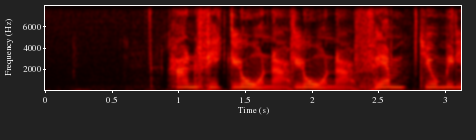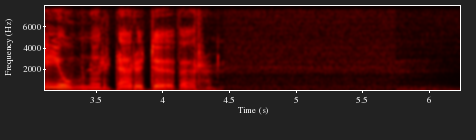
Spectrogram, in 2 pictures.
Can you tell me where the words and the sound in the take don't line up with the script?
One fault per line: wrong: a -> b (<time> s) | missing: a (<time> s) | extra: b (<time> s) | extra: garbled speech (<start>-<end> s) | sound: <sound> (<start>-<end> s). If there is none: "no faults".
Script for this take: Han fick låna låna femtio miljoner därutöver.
no faults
